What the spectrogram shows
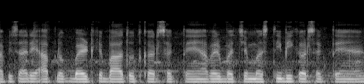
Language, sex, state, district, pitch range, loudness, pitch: Hindi, male, Chandigarh, Chandigarh, 125-130 Hz, -18 LUFS, 125 Hz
